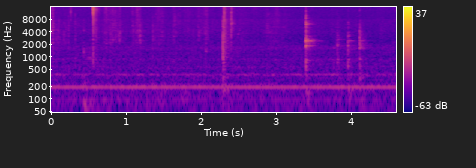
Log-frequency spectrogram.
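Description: A few sharp clicks and taps of plastic screw caps and sample vials being handled at a test-tube rack, over a steady low hum.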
